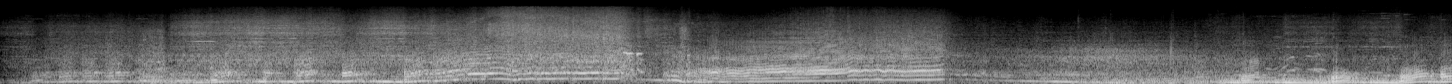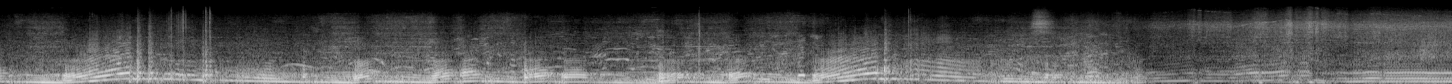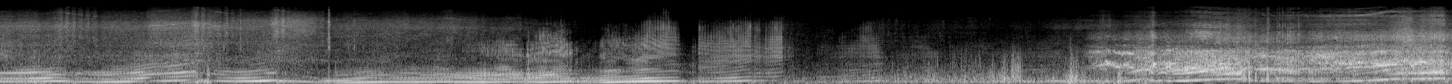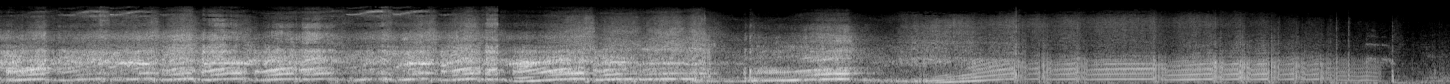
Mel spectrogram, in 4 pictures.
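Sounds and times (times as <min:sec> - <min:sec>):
car engine revving hard: 0:00.0 - 0:09.8, 0:12.1 - 0:38.3, 0:39.5 - 0:57.2
tyre squeal: 0:01.1 - 0:07.1, 0:39.9 - 0:49.3.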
